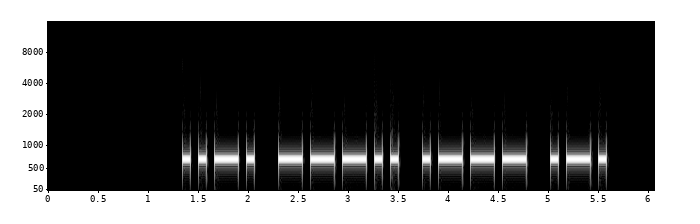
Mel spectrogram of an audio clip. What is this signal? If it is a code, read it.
Morse code, heard as a keyed tone, about 15 wpm, 700 Hz. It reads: F8JR
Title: DXCC-100 Call Signs - 4 Characters - Repeated 3x - 15wpm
